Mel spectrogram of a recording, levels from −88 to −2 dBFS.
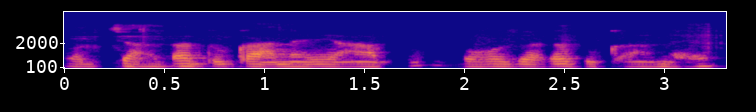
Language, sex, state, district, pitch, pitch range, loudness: Hindi, female, Bihar, Purnia, 160 Hz, 155-165 Hz, -33 LUFS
